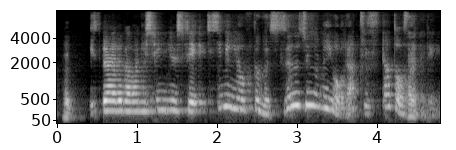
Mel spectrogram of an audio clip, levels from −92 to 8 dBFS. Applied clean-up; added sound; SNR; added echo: neural mask model DeepFilterNet 3.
